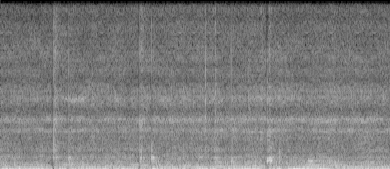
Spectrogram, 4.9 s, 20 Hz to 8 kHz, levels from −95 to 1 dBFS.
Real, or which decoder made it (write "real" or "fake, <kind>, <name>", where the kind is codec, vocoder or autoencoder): fake, codec, SNAC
